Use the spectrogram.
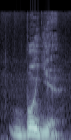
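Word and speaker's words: buí: So if you're in this one of the 6 counties, pronounce the word buie with 2 syllables.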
